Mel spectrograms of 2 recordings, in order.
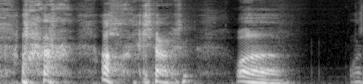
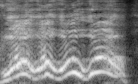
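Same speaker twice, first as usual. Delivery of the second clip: high, hammed-up startled whoa; mock not-so-scared whoa; 14 semitones higher, 4 dB louder than usual. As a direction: imitate a barely alarmed yelp. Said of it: "he doesn't actually sound terrified".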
